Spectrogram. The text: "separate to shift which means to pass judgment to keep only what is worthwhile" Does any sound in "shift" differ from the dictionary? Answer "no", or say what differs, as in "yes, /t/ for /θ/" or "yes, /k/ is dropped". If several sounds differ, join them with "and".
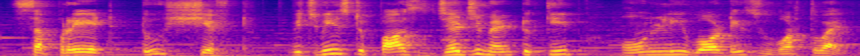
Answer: no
